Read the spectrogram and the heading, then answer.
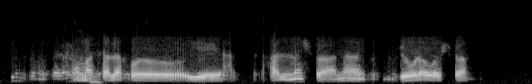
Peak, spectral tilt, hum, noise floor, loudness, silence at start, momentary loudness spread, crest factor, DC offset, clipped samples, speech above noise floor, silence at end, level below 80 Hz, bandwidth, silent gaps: -6 dBFS; -9.5 dB/octave; none; -67 dBFS; -20 LUFS; 0.1 s; 13 LU; 14 dB; under 0.1%; under 0.1%; 48 dB; 0.65 s; -70 dBFS; 4.1 kHz; none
